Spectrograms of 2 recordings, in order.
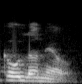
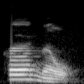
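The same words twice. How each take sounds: First: Colonel as three syllables, co-lo-nel; mispronounced colonel. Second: Colonel as two syllables, KER-nel; correct pronunciation of colonel. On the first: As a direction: colonel read as it is spelt, L voiced. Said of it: "It's not colonel". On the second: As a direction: say colonel just like "kernel". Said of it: "It is colonel". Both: Shown as a demonstration.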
